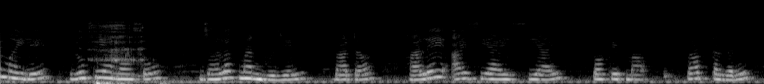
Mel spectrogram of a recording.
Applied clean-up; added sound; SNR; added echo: none; Burping, eructation; 4 dB; reverberation time 0.4 s.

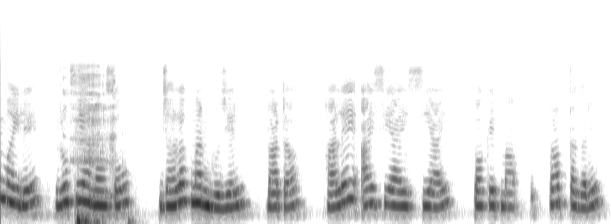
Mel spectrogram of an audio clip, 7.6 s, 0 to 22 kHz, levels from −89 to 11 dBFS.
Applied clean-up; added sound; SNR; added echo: neural mask model DeepFilterNet 3.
